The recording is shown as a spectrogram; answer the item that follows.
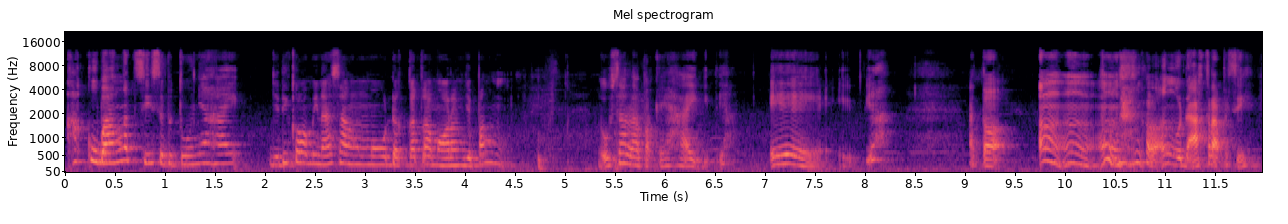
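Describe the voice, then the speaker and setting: Speaking at a moderate pace in a voice a little on the high side, a young woman gives a relaxed, chatty live-stream language lesson scattered with Japanese phrases. There's a bit of hiss or hum.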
